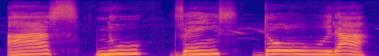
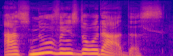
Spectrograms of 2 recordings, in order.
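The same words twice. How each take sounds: First: "As nuvens doura-" split into slow, separate syllables; counting syllables. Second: Said in the usual way. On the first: Shown as a demonstration. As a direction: tap out each syllable of "doura-" slowly. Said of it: "E o das seria uma sílaba átona, a gente não conta". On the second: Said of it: "Primeiro verso".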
